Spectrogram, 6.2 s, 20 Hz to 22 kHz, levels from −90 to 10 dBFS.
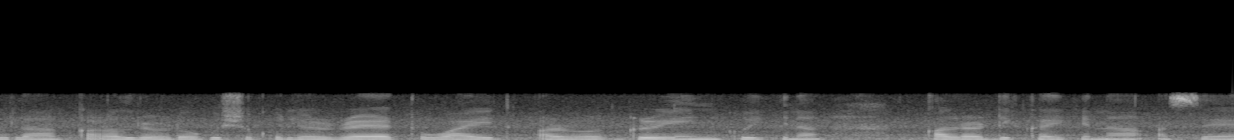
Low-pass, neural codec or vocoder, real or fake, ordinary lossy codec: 7.2 kHz; none; real; none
